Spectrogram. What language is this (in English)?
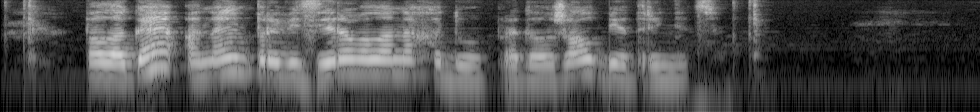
Russian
